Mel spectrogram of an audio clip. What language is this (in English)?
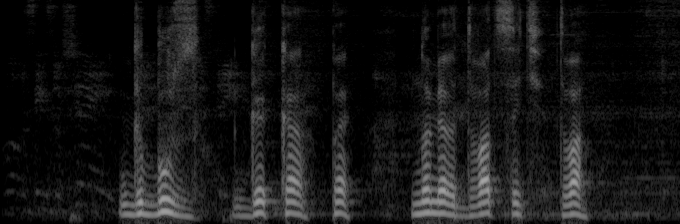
Russian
